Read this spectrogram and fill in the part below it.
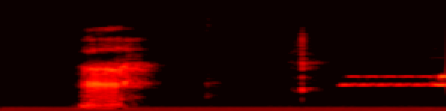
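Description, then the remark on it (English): After a loud, belch-like burst and a couple of faint clicks, a steady electronic telephone ring tone starts near the end and holds, clear, with no talking. “Forgot the phone this morning, but here it is ringing already.”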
